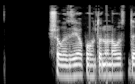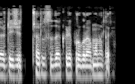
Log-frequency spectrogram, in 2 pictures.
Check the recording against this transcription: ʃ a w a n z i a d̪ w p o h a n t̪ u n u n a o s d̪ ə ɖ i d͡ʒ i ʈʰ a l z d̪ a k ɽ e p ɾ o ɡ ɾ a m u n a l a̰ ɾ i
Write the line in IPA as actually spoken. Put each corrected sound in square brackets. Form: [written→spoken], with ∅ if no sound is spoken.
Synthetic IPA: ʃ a w a n z i a [d̪→∅] w p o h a n t̪ u n u n a o s d̪ ə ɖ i d͡ʒ i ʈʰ a l z d̪ a k ɽ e p ɾ o ɡ ɾ [a→ɑ] m u n a l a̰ ɾ i

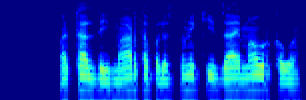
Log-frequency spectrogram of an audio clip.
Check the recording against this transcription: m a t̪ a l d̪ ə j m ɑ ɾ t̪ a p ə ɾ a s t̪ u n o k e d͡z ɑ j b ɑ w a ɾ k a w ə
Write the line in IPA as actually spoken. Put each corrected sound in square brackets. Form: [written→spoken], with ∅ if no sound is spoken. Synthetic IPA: m a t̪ a l d̪ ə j m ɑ ɾ t̪ a p ə [ɾ→l] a s t̪ u n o k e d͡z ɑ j [b→m] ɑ w [a→ə] ɾ k a w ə

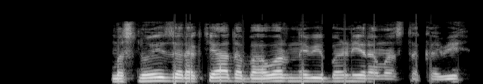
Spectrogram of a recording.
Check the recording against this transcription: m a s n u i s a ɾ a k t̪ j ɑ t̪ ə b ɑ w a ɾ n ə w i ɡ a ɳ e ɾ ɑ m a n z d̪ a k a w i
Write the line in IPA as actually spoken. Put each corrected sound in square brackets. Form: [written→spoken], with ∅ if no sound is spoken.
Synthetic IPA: m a s n u i [s→z] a ɾ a k t̪ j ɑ [t̪→d̪] ə b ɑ w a ɾ n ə w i [ɡ→b] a ɳ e ɾ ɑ m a n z [d̪→t̪] a k a w i

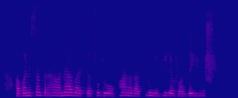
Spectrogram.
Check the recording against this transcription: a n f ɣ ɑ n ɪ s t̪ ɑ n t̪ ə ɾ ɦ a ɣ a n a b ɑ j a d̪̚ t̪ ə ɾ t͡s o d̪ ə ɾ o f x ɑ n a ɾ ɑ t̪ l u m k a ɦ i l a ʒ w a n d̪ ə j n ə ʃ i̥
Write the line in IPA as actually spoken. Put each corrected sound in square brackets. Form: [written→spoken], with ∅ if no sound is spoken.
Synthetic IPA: a [n→∅] f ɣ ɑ n ɪ s t̪ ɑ n t̪ ə ɾ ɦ a ɣ a n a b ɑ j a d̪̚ t̪ ə ɾ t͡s o d̪ ə ɾ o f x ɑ n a ɾ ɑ t̪ l u [m→ŋ] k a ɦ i l a ʒ w a n d̪ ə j n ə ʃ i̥

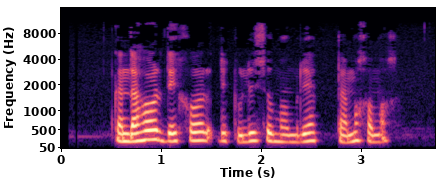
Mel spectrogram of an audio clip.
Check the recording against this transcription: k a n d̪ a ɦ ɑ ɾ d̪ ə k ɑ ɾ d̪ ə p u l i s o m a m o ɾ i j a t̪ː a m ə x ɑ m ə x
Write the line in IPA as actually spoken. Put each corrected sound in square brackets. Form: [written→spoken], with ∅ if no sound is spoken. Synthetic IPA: k a n d̪ a ɦ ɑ ɾ d̪ ə [k→x] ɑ ɾ d̪ ə p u l i s o m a m [o→u] ɾ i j a t̪ː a m ə x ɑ m ə x

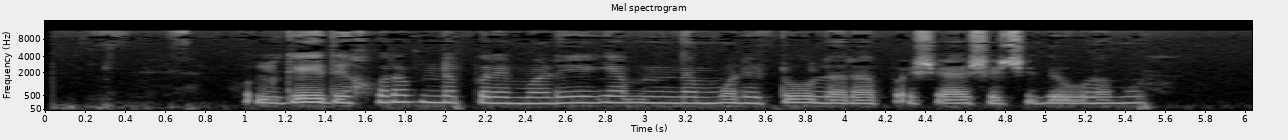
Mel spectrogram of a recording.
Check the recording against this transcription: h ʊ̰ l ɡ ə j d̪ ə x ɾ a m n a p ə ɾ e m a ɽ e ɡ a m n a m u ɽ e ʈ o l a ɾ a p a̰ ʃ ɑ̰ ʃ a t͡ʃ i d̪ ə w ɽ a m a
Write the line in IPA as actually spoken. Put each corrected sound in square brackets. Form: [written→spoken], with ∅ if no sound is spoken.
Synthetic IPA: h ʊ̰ l ɡ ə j d̪ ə x ɾ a m n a p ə ɾ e m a ɽ e ɡ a m n a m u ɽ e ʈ o l a ɾ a p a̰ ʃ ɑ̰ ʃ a t͡ʃ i d̪ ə w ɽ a m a

